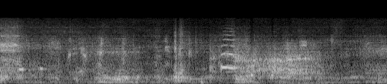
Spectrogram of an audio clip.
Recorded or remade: remade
